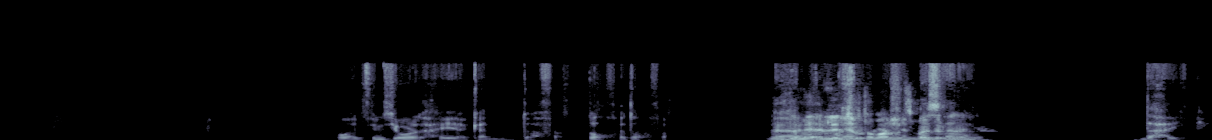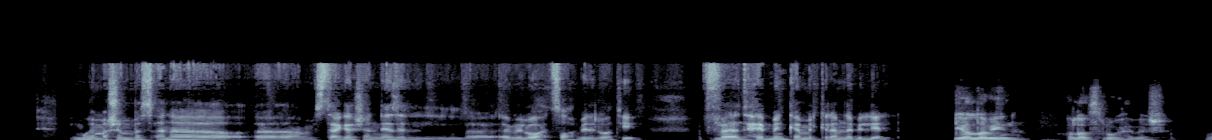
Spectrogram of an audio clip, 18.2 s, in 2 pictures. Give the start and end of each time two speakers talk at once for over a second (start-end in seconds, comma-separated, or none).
5.8-7.4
